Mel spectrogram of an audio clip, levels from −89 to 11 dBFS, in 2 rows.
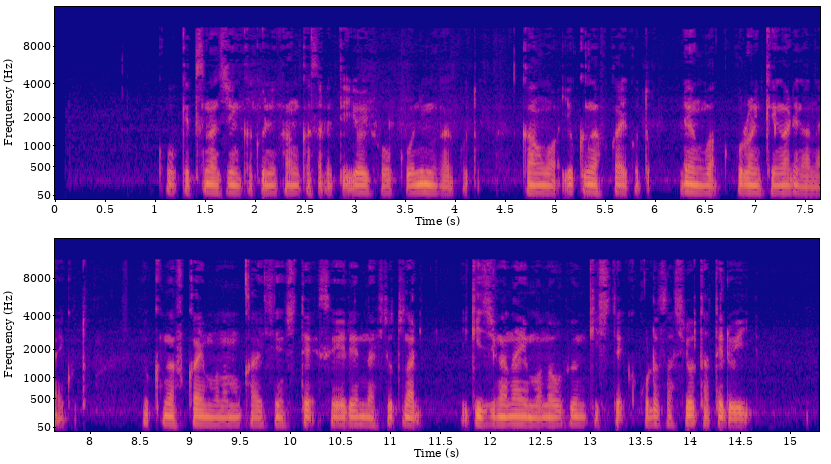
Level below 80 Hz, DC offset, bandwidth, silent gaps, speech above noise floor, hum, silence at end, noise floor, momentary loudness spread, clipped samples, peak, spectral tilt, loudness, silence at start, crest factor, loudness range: -56 dBFS; under 0.1%; 11.5 kHz; none; 37 dB; none; 0.7 s; -66 dBFS; 12 LU; under 0.1%; -10 dBFS; -6 dB/octave; -29 LUFS; 1.1 s; 20 dB; 2 LU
